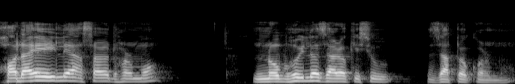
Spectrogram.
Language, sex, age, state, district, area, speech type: Assamese, male, 45-60, Assam, Golaghat, urban, spontaneous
